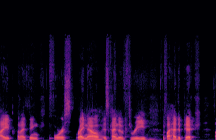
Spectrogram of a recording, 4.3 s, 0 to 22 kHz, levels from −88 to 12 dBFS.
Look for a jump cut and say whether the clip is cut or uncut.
cut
